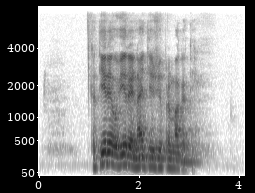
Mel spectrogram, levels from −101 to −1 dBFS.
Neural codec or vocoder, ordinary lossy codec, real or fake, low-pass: none; none; real; 7.2 kHz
